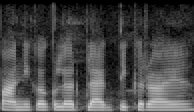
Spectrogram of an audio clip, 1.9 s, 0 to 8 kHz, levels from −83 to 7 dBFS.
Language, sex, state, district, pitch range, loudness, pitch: Hindi, female, Bihar, Darbhanga, 190-200 Hz, -16 LUFS, 195 Hz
